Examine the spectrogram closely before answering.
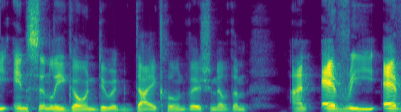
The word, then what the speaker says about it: Diaclone: I used to think diaclone was neat, but Diaclone. You'd say it like that.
